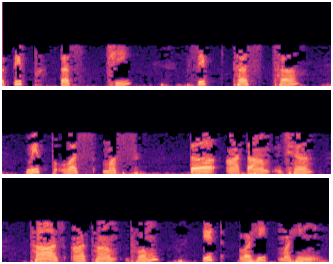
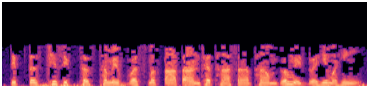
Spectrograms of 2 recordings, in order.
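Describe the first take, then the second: First: "tip, tas, chi" through "it, vahi, mahi" split one by one, with clear pauses; separated list items. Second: "Tiptasthi sikthastham ivvasmas tatanchat hasatham dvam idvahi mahing" run together as one unbroken string; joined-up recitation. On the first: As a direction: read out "tip, tas, chi, sip, thas, tha" and the rest as separate items, pausing between groups. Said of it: "just a list of pratyayas". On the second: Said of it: "write it in the joint form". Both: Shown as a demonstration.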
